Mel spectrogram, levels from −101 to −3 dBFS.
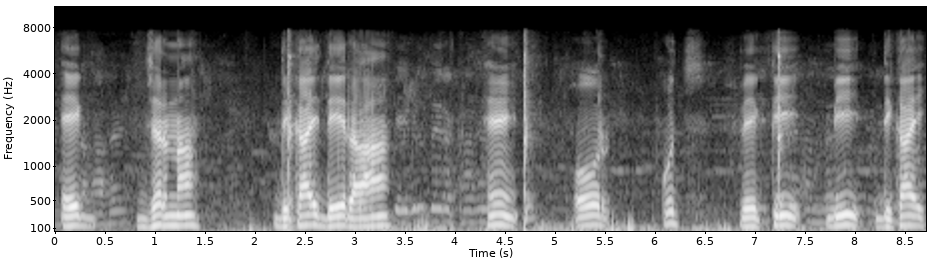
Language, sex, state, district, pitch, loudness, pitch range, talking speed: Hindi, male, Rajasthan, Jaipur, 125 Hz, -14 LUFS, 95-140 Hz, 80 wpm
